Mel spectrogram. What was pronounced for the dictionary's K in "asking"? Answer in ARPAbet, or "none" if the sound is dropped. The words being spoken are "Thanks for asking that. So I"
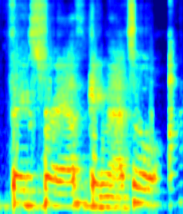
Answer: K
